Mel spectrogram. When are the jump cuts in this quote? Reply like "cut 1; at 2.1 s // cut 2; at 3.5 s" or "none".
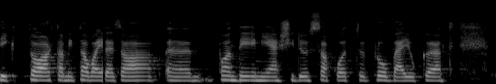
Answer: cut 1; at 1.0 s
